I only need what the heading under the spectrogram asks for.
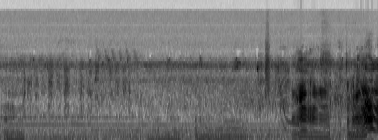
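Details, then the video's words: Max, a Husky/wolf mix, vocalizes while playing with his silent Rottweiler friend Tor. Low murmurs give way to a burst of wavering, harmonic whining yowls in the last two seconds. A steady background hum runs throughout, and a person speaks around the moment. "Close-Talker Husky with Stoic Rottie"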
